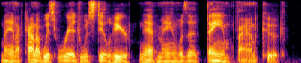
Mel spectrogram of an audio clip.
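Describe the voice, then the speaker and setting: Putting on a character voice, a man mumbles at a moderate pace with a very deep, low pitch and fairly even intonation. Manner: muttering to himself.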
